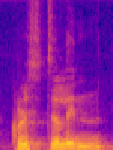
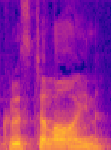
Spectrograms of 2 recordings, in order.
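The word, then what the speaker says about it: crystalline: ಇಲ್ಲಿ ನೋಡಿ ಕ್ಲಾಂಡಸ್ಟಿನ್ ಇನ್ ಕ್ರಿಸ್ಟಲಿನ್ ಇನ್ ನಾನು ಹೇಳಿದೆ ಕೆಲವುದು ಕೆಲವು ಪದಗಳು ಎರಡು ತರನು ಉಚ್ಚಾರಣೆ ಮಾಡ್ತಾರೆ ಇದು ಕ್ರಿಸ್ಟಲೈನ್ ಕ್ರಿಸ್ಟಲೈನ್ ಬ್ರಿಟಿಷ್ ಪ್ರೊನನ್ಸಿಯೇಶನ್ ಇದು ಕ್ರಿಸ್ಟಲಿನ್ ಅಮೆರಿಕನ್ ಪ್ರೊನೌನ್ಸಿಯೇಷನ್ ಅದು ಬ್ರಿಟಿಷ್ ಆಗ್ಬೇಕು ಅಮೆರಿಕನ್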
